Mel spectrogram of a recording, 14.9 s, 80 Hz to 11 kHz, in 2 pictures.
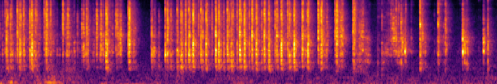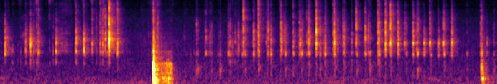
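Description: A black Xbox 360 controller, a hollow hard plastic shell with buttons held in both hands, is tapped and scratched with long blue-painted nails. Fast, dense, bright clicking taps run throughout, thinning out after about 6 seconds, with one louder, deeper knock near 10 seconds.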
